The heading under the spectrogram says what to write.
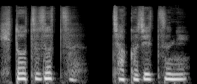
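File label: Voice growth Japanese; ruina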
